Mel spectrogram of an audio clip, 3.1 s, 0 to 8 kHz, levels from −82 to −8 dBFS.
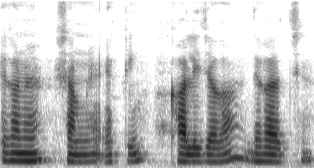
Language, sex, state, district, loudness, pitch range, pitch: Bengali, male, Tripura, West Tripura, -22 LUFS, 125-140 Hz, 130 Hz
